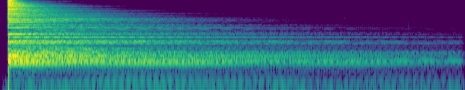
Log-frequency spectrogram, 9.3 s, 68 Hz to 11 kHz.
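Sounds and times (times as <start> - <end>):
purple heavy ride cymbal body: 0.2 - 7.9.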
